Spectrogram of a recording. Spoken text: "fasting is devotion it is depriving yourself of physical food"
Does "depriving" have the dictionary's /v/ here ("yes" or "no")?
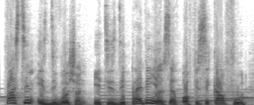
yes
